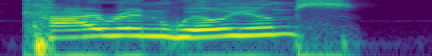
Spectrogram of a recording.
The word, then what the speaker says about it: Kyren Williams: And, you know, as I was looking at Brian Kelly's press conference from today, Kyren Williams, is that how you pronounce yeah.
